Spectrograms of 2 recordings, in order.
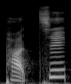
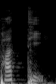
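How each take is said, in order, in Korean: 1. 마지막 음절은 ch 소리로 시작합니다. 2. 마지막 음절은 t 소리로 시작합니다. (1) "츠 소리로 읽고 있습니다" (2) "라고 바보처럼 읽지 않죠"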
